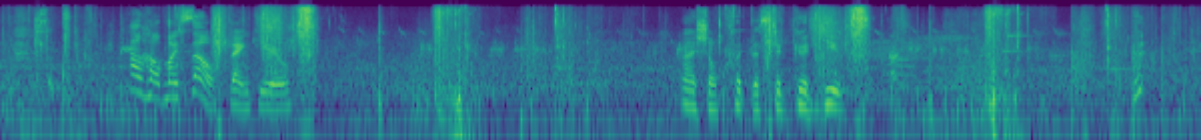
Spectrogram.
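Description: A blade slices into flesh with wet, tearing cuts.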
